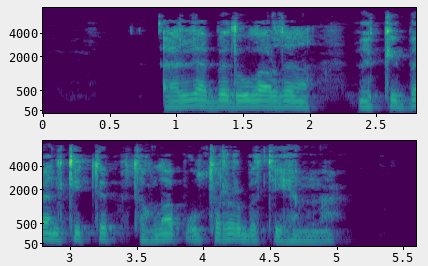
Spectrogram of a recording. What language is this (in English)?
Bashkir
